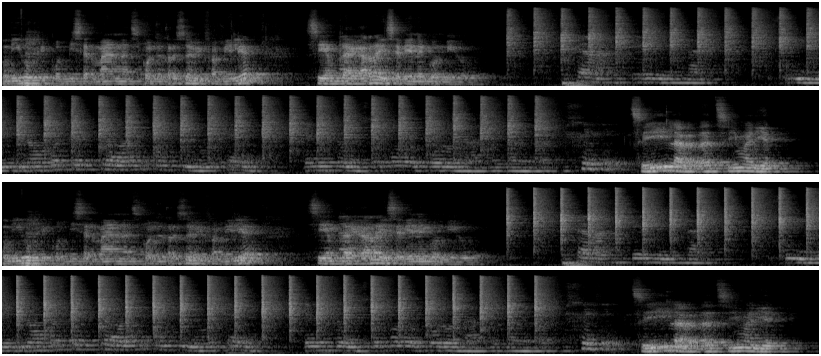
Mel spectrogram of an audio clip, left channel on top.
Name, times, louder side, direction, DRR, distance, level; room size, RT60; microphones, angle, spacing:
voice 1, 0.0-2.8 3.1-4.7 14.5-15.8, left 1 dB, 75° left, 1 dB, 0.7 m, -29 dB
voice 2, 3.3-3.9 5.6-7.1 7.8-10.8 11.2-14.6, equal, 15° right, -7 dB, 1.3 m, -41 dB
sound 1, 5.0-13.7, right 5 dB, 35° right, 0.4 m, -28 dB
6.1 x 2.5 x 2.3 m, 0.86 s
head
